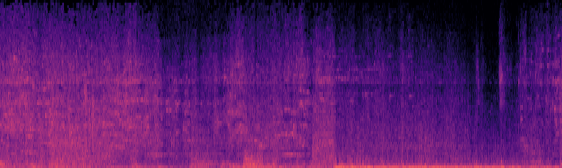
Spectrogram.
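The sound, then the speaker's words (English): Grenade explosions in a video game: booming blasts with shattering, glassy debris over a continuous loud roar that swells further toward the end, with no voices. “Grenades are out now.”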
